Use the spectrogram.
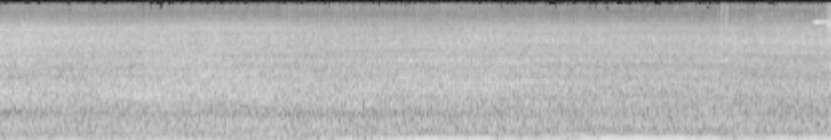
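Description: truck driving past

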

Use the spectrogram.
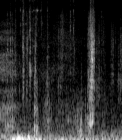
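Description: keys jangling

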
